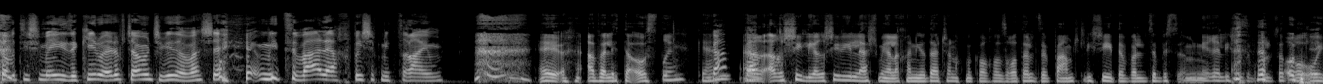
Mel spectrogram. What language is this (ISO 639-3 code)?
heb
